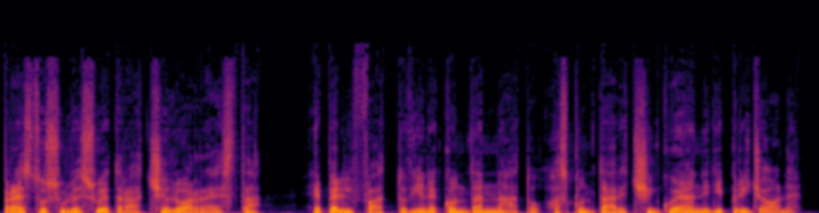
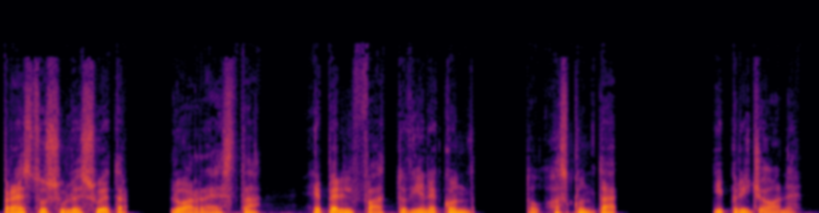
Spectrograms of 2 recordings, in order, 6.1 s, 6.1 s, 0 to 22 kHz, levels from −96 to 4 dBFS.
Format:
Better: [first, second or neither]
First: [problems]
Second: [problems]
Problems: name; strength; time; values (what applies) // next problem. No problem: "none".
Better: first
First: none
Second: audio cutting out; at 1 s, at 3.5 s and at 4.5 s for 0.5 s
